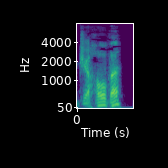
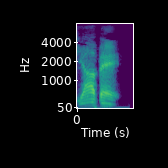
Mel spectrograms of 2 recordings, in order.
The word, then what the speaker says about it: Yahweh: Christians erroneously pronounce the word Jehovah, they say, and of course they do. Christians erroneously pronounce the word Jehovah, and modern emphasis ours. Modern scholarship suggests that its original pronunciation was Yahweh.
